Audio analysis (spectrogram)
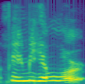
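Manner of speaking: very high cutesy greeting; baby-talk voice. Shown as a demonstration. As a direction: squeak it sweetly at a partner. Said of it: "Like, that, like".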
